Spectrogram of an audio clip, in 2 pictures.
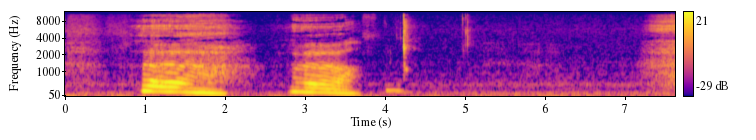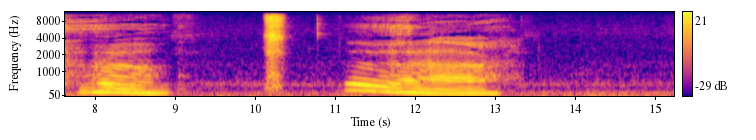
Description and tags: male yawning
my roommate yawning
